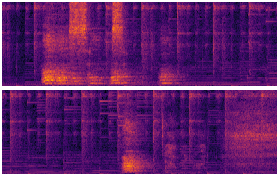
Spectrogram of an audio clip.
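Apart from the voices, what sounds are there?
dog Rin barking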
